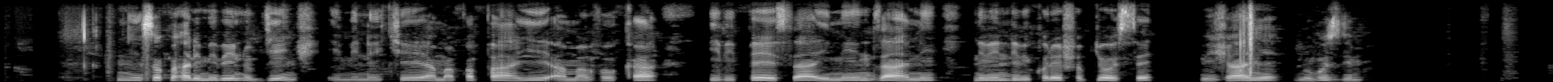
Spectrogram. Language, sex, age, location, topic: Kinyarwanda, male, 18-24, Huye, health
